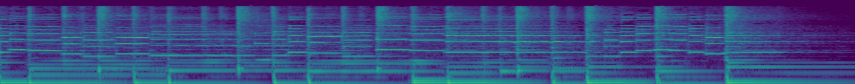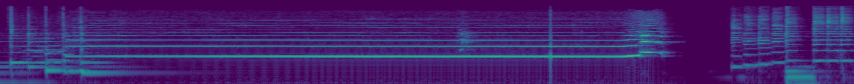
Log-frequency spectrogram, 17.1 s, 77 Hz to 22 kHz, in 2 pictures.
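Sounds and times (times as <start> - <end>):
keyboard music: 0.0 - 11.9, 15.8 - 17.0
shofar blast: 9.2 - 15.3.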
